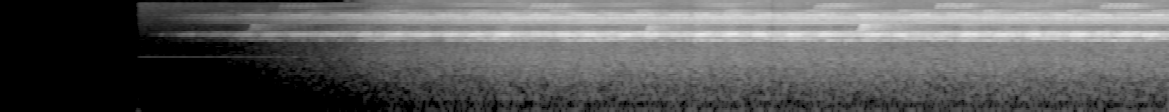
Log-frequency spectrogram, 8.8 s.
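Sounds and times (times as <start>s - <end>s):
shrill insect chorus in a rainforest in Cameroon: 1.7s - 8.7s.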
